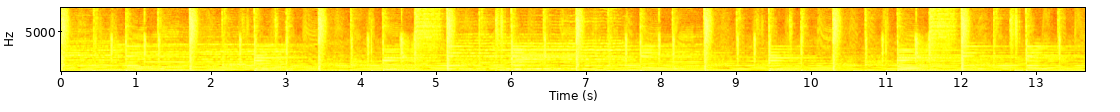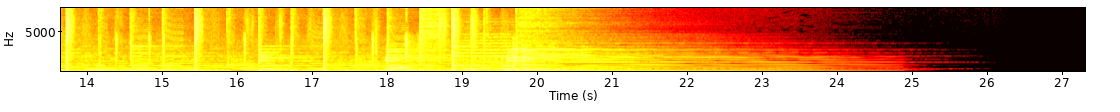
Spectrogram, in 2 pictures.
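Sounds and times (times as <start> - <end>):
abstract lounge music: 0.0 - 24.5.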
